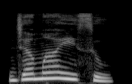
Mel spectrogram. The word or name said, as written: ಜಮಾಯಿಸು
